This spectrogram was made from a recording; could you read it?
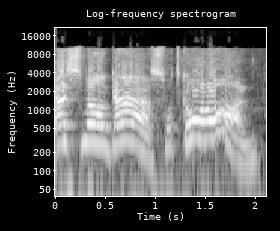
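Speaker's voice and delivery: deliberate, drawn-out father voice. Retelling how his dad reacted on returning from a walk: imitating his father. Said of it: "I'm trying to do a, a father impression".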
